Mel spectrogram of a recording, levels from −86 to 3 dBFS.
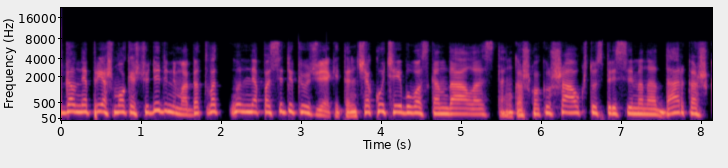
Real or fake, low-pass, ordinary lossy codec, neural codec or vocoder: real; 7.2 kHz; AAC, 64 kbps; none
